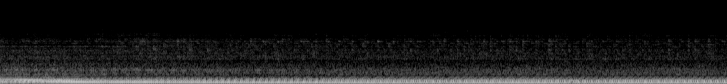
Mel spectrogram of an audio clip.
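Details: Jeep Cherokee XJ 4.0 High Output: deep steady drone with low uneven rattle at idle and light revs; noise traced to the torque converter, not the engine.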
